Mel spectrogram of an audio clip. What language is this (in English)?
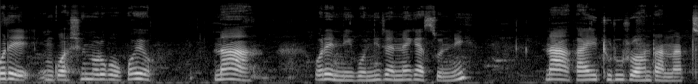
Masai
